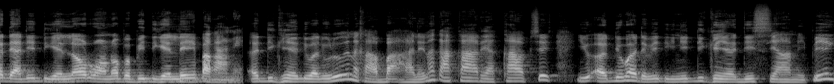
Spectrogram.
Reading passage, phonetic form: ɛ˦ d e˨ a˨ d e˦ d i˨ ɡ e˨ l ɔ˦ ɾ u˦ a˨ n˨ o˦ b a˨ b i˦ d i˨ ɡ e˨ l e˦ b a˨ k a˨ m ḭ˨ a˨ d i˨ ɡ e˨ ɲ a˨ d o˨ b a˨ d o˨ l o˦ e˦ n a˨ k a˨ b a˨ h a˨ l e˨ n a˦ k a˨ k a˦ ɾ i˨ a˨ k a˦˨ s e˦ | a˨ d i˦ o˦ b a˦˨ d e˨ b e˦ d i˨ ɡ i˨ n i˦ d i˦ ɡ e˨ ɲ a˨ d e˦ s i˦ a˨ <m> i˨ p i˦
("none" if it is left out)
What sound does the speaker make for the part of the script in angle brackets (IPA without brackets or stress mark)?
m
